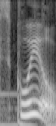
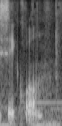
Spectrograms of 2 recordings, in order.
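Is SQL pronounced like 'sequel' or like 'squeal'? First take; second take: squeal; sequel. First: It is said as one syllable, 'squeal'. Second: It is said as two syllables, 'sequel'. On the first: "I do not say squeal" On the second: "I say sequel"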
